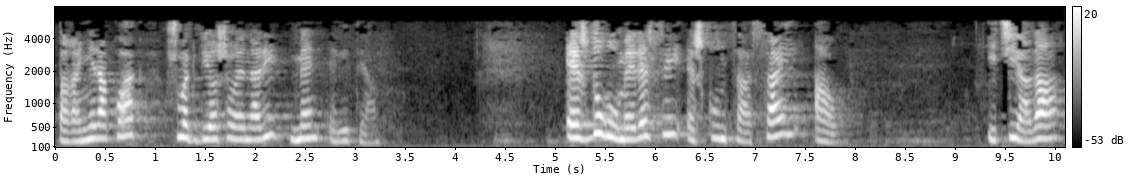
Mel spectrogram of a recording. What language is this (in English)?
Basque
